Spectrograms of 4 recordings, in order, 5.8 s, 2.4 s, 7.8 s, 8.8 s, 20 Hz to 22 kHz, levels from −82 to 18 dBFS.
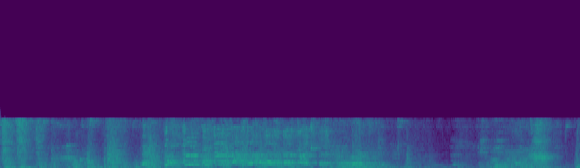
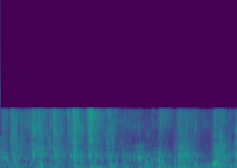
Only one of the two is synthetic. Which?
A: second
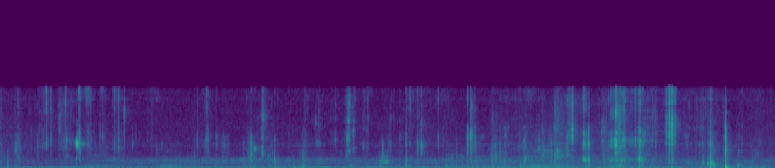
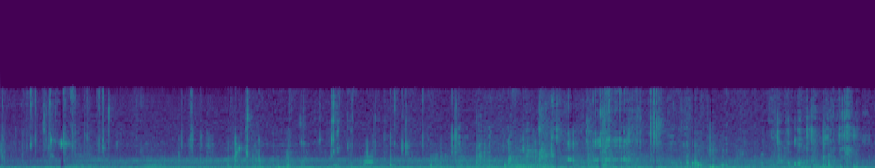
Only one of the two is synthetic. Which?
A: first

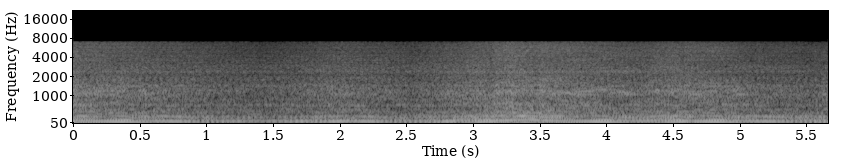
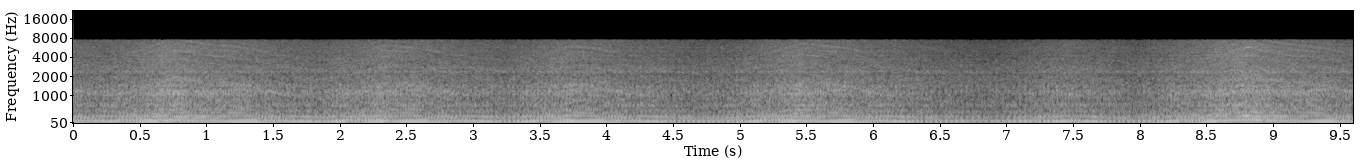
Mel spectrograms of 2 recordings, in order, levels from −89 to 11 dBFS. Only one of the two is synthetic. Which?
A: first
